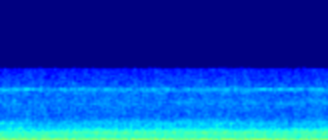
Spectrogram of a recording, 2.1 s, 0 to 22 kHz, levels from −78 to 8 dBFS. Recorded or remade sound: recorded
